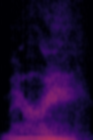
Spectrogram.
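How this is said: It sounds tender and loving.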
